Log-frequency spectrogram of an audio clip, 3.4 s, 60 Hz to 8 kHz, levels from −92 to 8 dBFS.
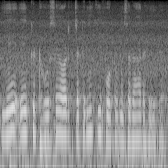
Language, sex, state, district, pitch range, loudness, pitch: Hindi, male, Gujarat, Valsad, 135-155 Hz, -16 LUFS, 140 Hz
